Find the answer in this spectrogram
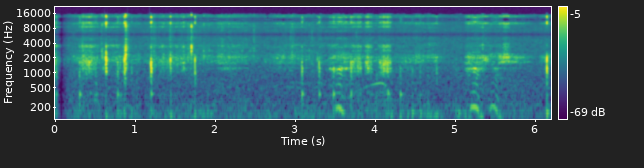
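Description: Scattered light clicks and rattles from a mountain bike, with faint voices of other riders about halfway through and again near the end.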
